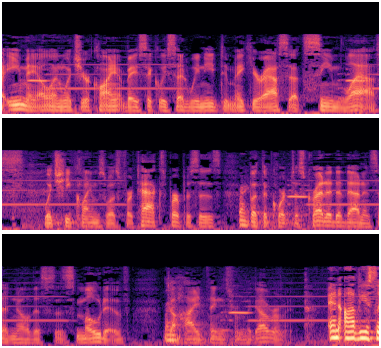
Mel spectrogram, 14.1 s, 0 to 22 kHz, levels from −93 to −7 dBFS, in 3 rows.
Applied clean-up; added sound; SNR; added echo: none; Wind instrument, woodwind instrument; 16 dB; none.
